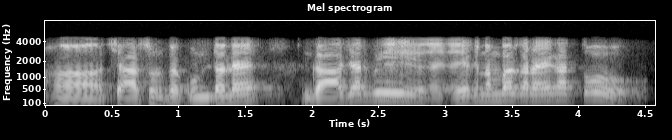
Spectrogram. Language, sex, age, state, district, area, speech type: Hindi, male, 45-60, Uttar Pradesh, Varanasi, rural, conversation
